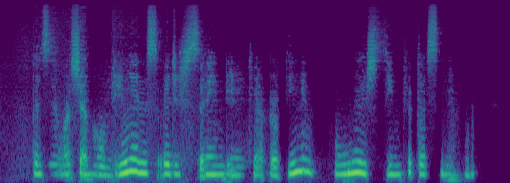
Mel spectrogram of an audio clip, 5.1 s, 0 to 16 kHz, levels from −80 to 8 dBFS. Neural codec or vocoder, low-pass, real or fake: codec, 44.1 kHz, 0.9 kbps, DAC; 14.4 kHz; fake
